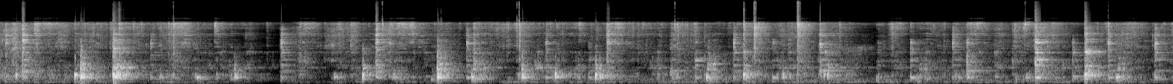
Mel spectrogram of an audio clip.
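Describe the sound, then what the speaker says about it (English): Red chillies being sautéed in a metal pan for a curried lentil egg rice, with a spatula scraping and clinking against the pan in a busy, irregular rhythm and a faint sizzle underneath, with no voices. "Now put in the red chillies, saut"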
